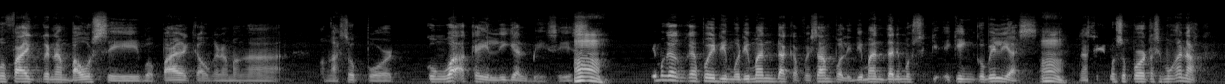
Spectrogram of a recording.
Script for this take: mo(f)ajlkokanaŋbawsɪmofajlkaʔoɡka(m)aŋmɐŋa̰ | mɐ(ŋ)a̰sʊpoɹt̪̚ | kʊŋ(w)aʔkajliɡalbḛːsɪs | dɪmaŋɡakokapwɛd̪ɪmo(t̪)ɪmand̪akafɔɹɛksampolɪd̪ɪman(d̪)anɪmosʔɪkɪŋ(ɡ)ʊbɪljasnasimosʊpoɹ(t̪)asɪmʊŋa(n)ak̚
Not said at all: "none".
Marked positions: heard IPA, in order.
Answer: f, n, ŋ, w, d̪, d̪, k, t̪, n

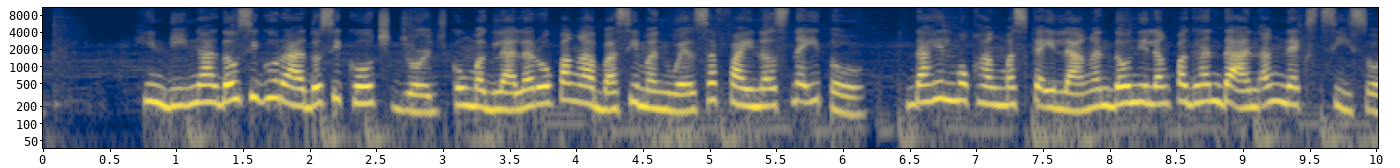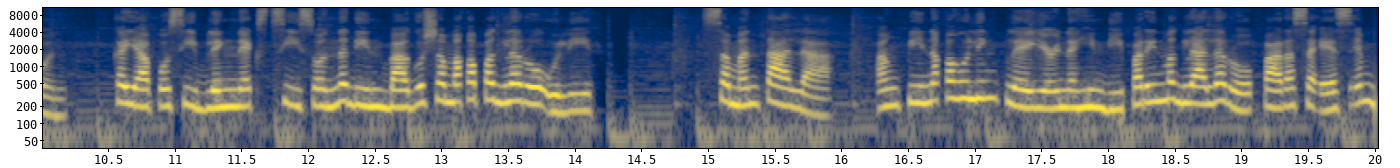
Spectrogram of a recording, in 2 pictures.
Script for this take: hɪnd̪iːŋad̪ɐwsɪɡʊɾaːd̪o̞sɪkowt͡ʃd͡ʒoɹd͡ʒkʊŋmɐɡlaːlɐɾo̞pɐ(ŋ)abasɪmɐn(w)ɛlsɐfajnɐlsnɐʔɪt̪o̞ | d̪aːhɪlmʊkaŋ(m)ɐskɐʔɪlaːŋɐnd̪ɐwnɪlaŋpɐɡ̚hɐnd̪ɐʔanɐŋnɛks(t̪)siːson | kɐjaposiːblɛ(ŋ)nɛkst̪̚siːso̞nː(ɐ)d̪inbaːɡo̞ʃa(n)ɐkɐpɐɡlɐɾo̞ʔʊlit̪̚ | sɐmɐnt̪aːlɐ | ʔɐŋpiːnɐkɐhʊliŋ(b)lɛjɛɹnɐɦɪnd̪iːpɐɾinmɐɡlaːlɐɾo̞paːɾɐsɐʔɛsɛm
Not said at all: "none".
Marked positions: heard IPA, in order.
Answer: ŋ, w, m, t̪, ŋ, ɐ, m, p

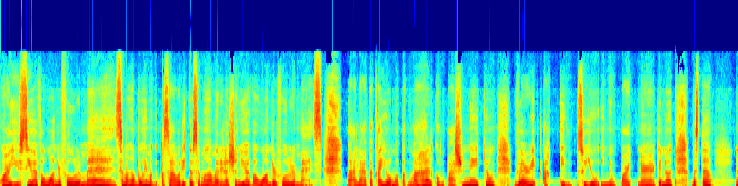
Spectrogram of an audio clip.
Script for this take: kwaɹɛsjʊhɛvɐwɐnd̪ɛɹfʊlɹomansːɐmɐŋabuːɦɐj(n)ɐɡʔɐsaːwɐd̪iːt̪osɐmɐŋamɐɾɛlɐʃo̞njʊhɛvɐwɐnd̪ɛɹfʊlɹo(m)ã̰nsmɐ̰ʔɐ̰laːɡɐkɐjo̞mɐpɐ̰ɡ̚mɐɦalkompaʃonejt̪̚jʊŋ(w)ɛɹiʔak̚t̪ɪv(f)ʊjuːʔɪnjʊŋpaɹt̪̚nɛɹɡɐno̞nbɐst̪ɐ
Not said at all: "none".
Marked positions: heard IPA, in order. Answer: m, m, v, s

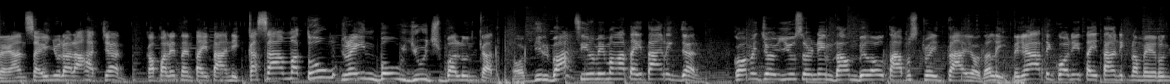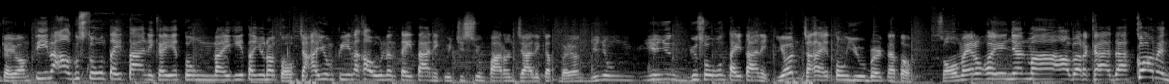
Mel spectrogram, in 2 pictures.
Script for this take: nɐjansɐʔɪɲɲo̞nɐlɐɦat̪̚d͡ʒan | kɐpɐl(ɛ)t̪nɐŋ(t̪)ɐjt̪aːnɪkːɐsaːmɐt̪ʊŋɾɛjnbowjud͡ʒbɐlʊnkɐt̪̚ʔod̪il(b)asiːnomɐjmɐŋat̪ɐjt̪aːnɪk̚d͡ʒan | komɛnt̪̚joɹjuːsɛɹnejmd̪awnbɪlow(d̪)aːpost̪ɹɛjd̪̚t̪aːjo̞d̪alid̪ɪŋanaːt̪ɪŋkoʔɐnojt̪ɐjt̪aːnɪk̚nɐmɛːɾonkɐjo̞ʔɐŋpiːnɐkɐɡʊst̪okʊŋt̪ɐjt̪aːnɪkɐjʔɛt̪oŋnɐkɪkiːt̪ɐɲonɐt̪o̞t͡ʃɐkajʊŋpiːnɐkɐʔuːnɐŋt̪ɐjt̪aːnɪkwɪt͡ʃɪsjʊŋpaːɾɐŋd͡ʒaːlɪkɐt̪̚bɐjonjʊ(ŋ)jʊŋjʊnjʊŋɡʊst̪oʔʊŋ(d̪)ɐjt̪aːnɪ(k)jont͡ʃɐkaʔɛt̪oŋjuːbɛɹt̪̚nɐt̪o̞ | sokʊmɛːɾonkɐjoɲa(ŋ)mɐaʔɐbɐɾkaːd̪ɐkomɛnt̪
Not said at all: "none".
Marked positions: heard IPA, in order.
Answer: ɛ, t̪, b, t̪, n, t̪, k, n

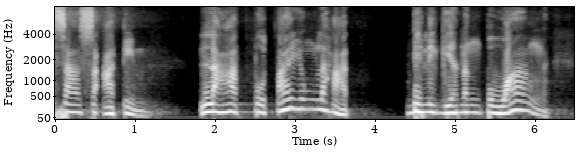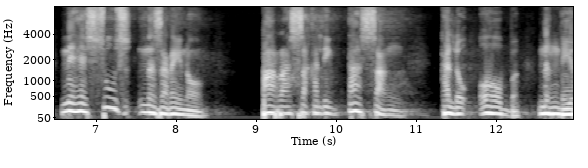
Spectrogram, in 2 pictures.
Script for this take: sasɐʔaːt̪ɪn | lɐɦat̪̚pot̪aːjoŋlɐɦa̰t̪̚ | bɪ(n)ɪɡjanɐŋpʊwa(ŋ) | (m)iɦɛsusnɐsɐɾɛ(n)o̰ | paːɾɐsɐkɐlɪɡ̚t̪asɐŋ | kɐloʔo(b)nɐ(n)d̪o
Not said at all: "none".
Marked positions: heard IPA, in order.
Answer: n, ŋ, n, n, b, ŋ

